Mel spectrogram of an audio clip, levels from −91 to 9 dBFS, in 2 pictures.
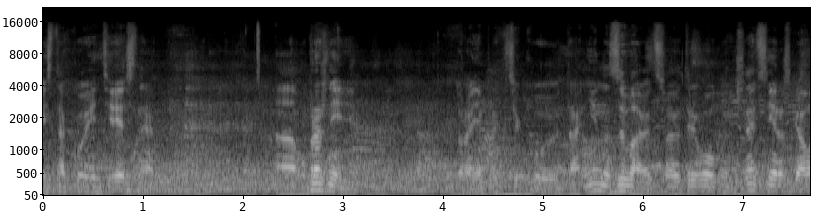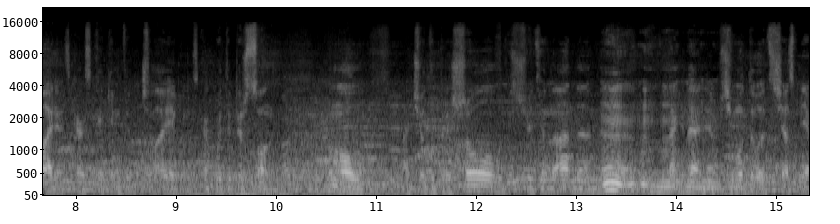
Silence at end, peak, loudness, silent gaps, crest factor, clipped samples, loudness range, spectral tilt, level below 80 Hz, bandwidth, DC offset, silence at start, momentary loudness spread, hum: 0 s; -10 dBFS; -30 LUFS; none; 20 dB; under 0.1%; 4 LU; -6.5 dB/octave; -46 dBFS; 16 kHz; under 0.1%; 0 s; 11 LU; none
